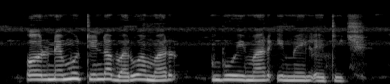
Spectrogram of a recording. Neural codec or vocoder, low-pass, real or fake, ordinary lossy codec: vocoder, 24 kHz, 100 mel bands, Vocos; 10.8 kHz; fake; none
